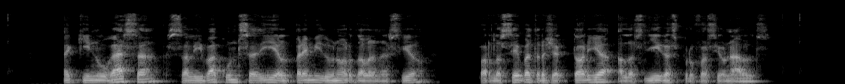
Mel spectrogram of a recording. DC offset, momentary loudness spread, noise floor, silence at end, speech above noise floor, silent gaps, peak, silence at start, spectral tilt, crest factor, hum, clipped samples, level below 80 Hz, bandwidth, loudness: under 0.1%; 8 LU; -72 dBFS; 0.8 s; 46 dB; none; -8 dBFS; 0.65 s; -5 dB/octave; 20 dB; none; under 0.1%; -48 dBFS; 11.5 kHz; -26 LUFS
